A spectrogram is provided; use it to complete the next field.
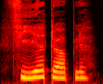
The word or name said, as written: firedoble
